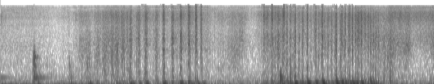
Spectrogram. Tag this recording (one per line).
foot
footstep
frost
ice
leaves
running
snow
step
walk
winter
